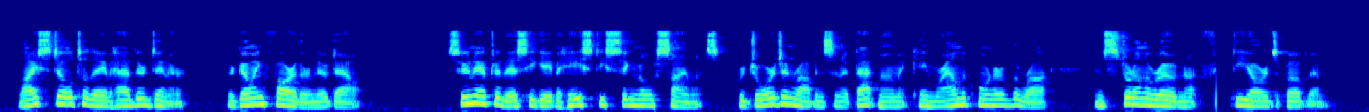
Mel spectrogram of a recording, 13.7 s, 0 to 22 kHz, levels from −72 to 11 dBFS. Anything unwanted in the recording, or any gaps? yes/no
yes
